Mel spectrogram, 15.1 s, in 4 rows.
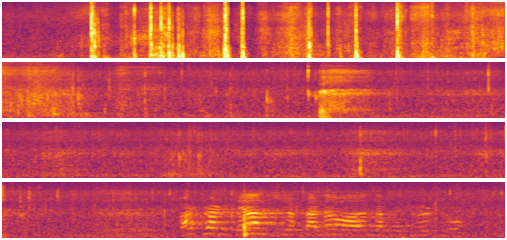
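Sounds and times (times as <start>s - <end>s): light rain pattering: 0.0s - 15.0s
faint clicks: 4.2s - 7.6s, 9.8s - 13.2s.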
